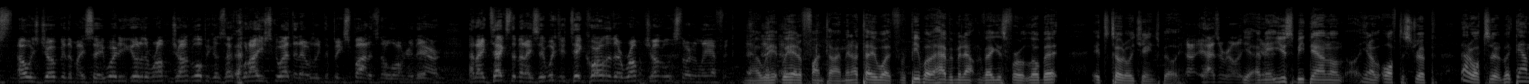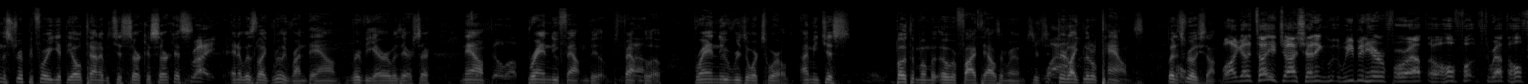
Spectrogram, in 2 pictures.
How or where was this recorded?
busy venue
